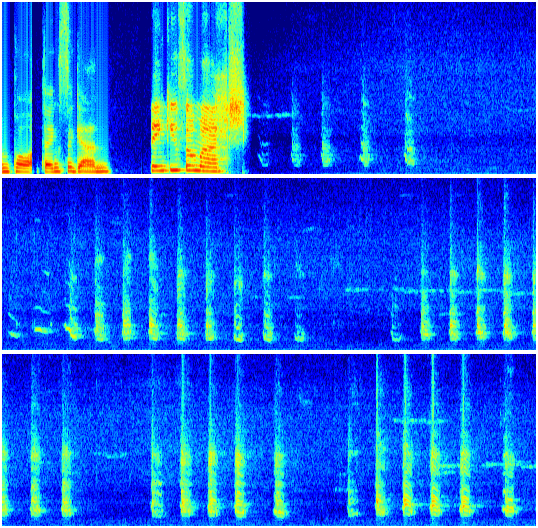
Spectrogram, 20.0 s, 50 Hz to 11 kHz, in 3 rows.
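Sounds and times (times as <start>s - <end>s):
speech: 0.0s - 3.1s
wild turkeys gobbling: 3.1s - 10.6s, 11.5s - 14.4s, 15.2s - 17.0s, 17.6s - 20.0s.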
